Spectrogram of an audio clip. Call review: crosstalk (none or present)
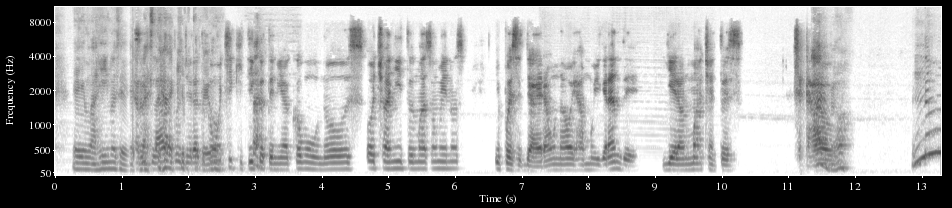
present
